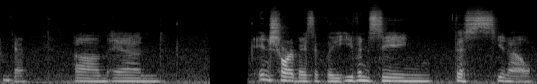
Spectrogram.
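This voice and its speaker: A game master narrating a tabletop game casually, thinking aloud with halting phrasing. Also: medium pitch, steady tone, slight background noise, low-quality recording.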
